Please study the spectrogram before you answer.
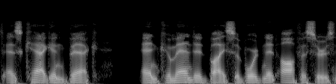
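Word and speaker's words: Khagan Bek: Khazar armies were led by the Khan Bek, pronounced as Kagan Bek, and commanded by subordinate officers known as Tarkhans.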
